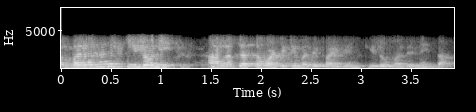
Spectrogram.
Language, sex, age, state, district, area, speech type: Marathi, female, 45-60, Maharashtra, Yavatmal, urban, conversation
